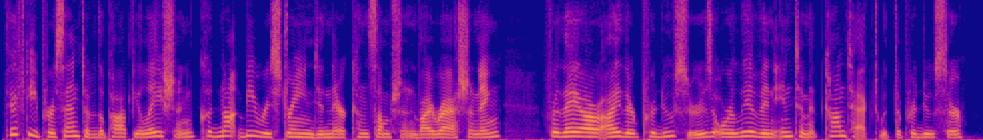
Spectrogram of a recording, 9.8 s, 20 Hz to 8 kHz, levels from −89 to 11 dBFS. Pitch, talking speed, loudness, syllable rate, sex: 215 Hz, 170 wpm, -18 LUFS, 5.2 syllables/s, female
